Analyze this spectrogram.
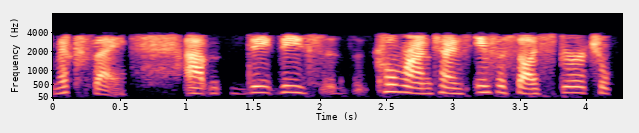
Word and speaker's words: mikveh: I try to say it correctly, mikveh.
